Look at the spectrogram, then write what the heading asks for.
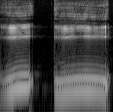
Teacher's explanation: ನಾಲಿಗೆ ಮತ್ತು ದವಡೆಯ ಸಹಾಯದಿಂದ ಈ ಅಕ್ಷರಗಳು ಹುಟ್ಟುದ್ರಿಂದ ತಾಲವ್ಯ ಅಕ್ಷರಗಳು ಅಂತ ಕರೀತೀವಿ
